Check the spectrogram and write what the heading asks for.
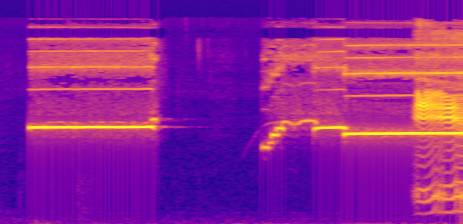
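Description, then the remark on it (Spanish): A knife sharpener's pan flute whistle plays loud: one long shrill note, a short pause, then a quick upward slide into another sustained piercing tone that ends with a rougher, noisier edge. “Ese es el sonido del afilador.”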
